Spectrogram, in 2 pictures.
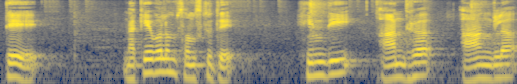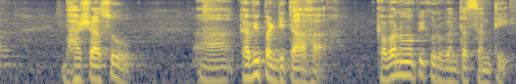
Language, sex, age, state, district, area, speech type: Sanskrit, male, 60+, Telangana, Peddapalli, urban, spontaneous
